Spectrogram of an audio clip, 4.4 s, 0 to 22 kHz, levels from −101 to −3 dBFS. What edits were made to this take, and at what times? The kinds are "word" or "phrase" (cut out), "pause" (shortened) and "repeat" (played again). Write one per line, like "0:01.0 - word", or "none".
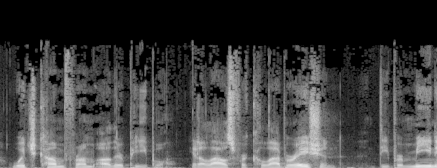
0:01.8 - pause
